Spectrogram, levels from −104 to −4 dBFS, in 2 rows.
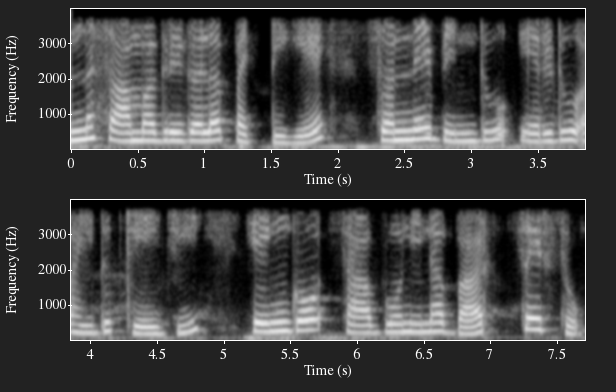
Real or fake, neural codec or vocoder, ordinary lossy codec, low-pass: fake; codec, 16 kHz, 6 kbps, DAC; none; 3.6 kHz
